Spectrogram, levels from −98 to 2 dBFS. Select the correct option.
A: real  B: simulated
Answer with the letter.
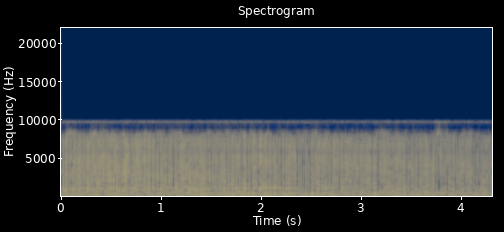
B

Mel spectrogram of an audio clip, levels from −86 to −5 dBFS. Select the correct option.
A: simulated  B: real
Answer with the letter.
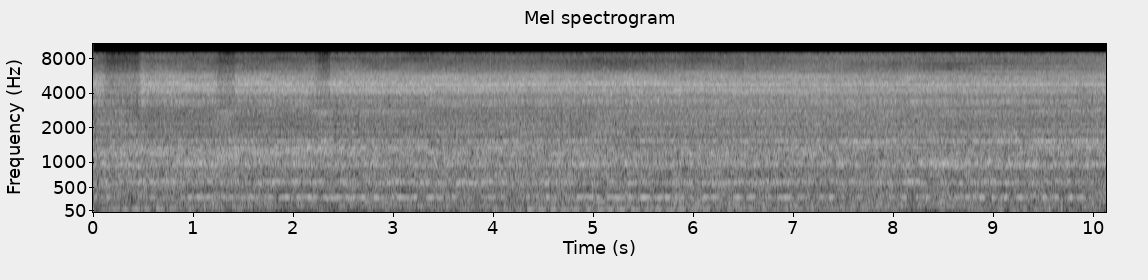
A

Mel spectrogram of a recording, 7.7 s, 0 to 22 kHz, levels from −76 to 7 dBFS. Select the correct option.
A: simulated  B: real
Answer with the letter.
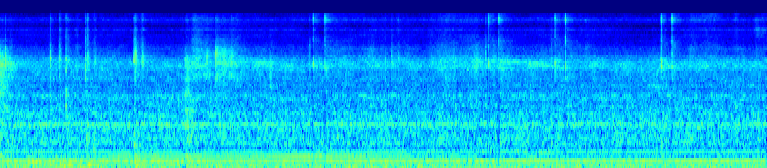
A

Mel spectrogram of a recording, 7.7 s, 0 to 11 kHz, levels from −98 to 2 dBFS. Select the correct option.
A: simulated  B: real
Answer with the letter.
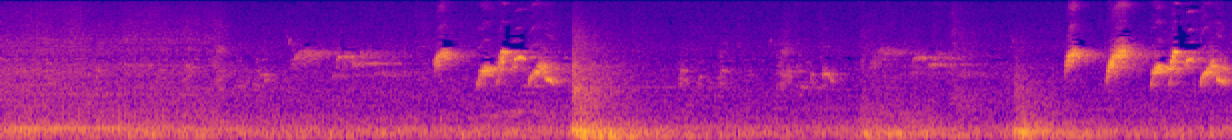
B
